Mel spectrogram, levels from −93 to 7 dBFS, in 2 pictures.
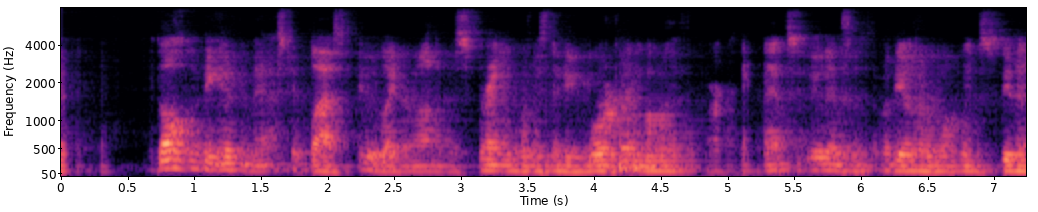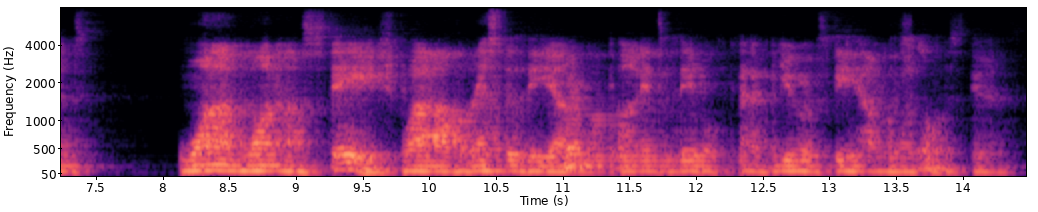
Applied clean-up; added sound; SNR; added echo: neural mask model DeepFilterNet 3.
